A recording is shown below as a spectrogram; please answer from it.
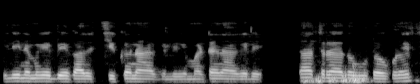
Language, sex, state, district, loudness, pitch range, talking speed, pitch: Kannada, male, Karnataka, Bijapur, -17 LUFS, 130-150 Hz, 140 wpm, 140 Hz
